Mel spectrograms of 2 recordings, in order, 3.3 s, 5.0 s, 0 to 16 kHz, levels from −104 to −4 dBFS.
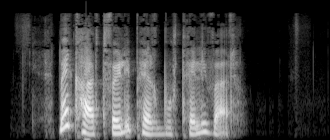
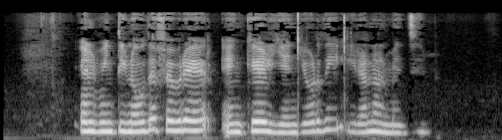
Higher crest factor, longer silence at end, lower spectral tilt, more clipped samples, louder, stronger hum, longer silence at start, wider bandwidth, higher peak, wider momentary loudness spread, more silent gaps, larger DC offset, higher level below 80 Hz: about the same, 18 dB vs 22 dB; first, 0.95 s vs 0.75 s; first, -6 dB/octave vs -3.5 dB/octave; neither; first, -17 LUFS vs -22 LUFS; neither; first, 0.6 s vs 0.4 s; about the same, 11.5 kHz vs 11.5 kHz; about the same, 0 dBFS vs 0 dBFS; about the same, 10 LU vs 10 LU; neither; neither; second, -66 dBFS vs -60 dBFS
